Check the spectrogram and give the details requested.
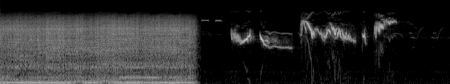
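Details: European greenfinch (Carduelis chloris) in a garden, close up: quick twittering and slurred ringing notes for about two seconds, after a burst of loud rushing noise at the start.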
